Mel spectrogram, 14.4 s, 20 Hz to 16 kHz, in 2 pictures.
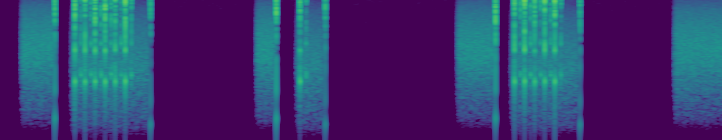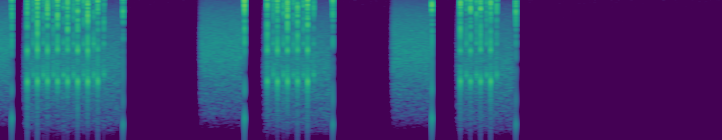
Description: Pulse dialling, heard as a rotary dial, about 10 pulses a second. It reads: 6 1 5 8 5 4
